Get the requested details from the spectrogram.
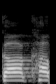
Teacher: जब आप क, ख बोलेंगे, ग बोलेंगे तो आपकी जीभ गले में ऊपर टच हो रही है, गले में अंदर, है ना, तो वो इसीलिए वो कंठ हो गया।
